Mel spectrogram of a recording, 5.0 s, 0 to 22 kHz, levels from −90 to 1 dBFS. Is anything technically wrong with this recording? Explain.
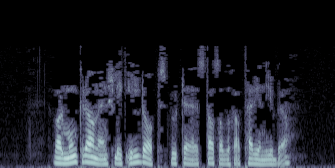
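Yes. The whole clip shows heavy damage typical of MP3 compression, which is the likely cause. The speech has nothing above 7 kHz, so the treble is cut at a fixed point and sounds dull. The encoder had very few bits to spend, which fits a bitrate around 16 kbps. It dropped weak frequency lines, and these flicker on and off between frames. That gives a watery, swirly texture, metallic chirps on s sounds, and smeared attacks.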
